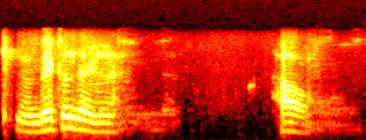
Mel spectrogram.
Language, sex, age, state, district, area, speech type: Marathi, male, 30-45, Maharashtra, Yavatmal, urban, conversation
